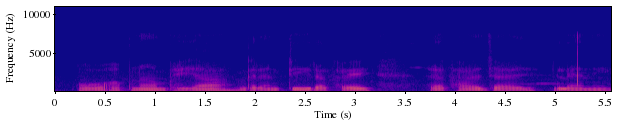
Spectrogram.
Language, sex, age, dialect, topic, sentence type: Maithili, male, 18-24, Bajjika, banking, statement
